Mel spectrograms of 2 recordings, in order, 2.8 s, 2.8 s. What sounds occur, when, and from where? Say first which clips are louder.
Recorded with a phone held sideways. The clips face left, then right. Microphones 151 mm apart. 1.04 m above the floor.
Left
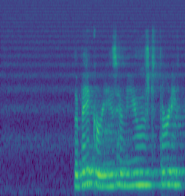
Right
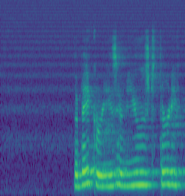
1.1 s a woman speaking: right 4 dB; 30° right (ahead or behind), 0.6 m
